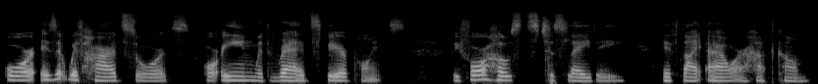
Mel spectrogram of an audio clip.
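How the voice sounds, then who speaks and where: A reader giving voice to a defiant young warrior hero from old legend, declaiming archaic verse with a deeply gravelly, creaky edge. The delivery is slow and measured, and the sound is close and dry with no room around it. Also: steady tone, a little mellow, dry recording, heavily acted. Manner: archaic verse read aloud, chant-like.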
